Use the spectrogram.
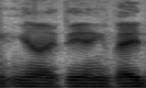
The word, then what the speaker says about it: Yngwie: I know you like the Yngwie J Mom stream.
